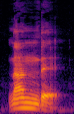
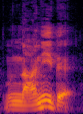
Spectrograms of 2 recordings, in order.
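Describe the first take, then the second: First: It is said as two syllables, nan-de. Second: It is said as three syllables, na-ni-de. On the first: It asks why. "왼쪽에 난데는 왜 어째서 라는 의미입니다" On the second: It asks by what means. "무엇으로는 난이대"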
